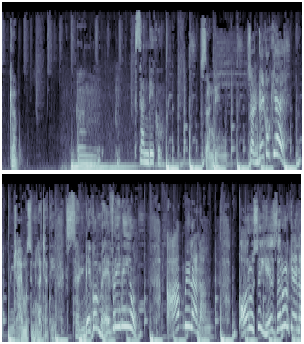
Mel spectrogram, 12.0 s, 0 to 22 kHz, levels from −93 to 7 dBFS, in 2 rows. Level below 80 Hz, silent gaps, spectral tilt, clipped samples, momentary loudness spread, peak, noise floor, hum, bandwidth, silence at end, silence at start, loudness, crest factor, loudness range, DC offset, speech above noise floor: -22 dBFS; none; -4.5 dB/octave; under 0.1%; 8 LU; -2 dBFS; -39 dBFS; none; 17 kHz; 0 s; 0 s; -15 LUFS; 12 dB; 3 LU; under 0.1%; 24 dB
